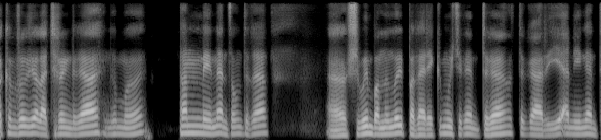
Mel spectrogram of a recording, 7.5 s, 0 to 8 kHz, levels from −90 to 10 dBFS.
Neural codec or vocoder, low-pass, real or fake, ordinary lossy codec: codec, 24 kHz, 0.9 kbps, WavTokenizer, large speech release; 7.2 kHz; fake; none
